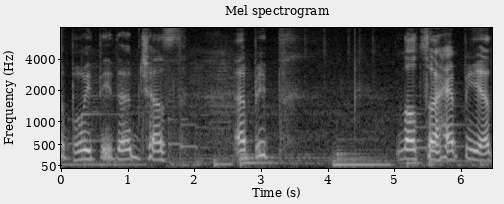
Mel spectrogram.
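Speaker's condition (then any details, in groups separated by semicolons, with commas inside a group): Multiple sclerosis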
